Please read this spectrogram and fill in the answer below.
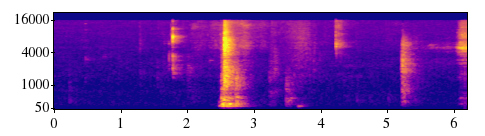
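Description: A wooden chair knocking and scraping briefly about two and a half seconds in, followed by a few softer knocks and handling noises.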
